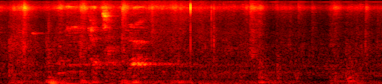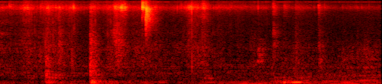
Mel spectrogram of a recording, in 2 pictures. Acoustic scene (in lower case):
elevator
